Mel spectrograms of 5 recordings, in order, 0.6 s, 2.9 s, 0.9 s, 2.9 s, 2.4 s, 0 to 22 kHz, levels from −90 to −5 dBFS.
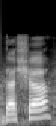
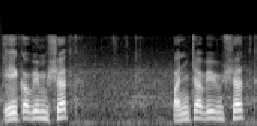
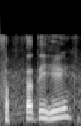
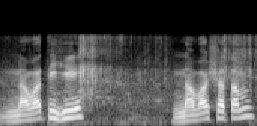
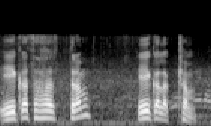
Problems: constant background noise, continuous background conversations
